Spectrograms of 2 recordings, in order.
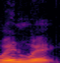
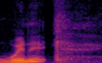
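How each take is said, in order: First: The second syllable starts with a w sound. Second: The second syllable has no w sound. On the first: This follows the name's origin. "sounds silly, but it probably is the right way of pronouncing it" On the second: This is the easier local form. "the locals probably call it Winnock or Winnick because it's easier to say"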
